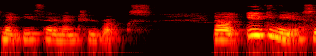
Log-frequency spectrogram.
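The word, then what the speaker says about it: igneous: these sedimentary rocks now ignas is a clue in that word too it sounds like the word ignite so to ignite something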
